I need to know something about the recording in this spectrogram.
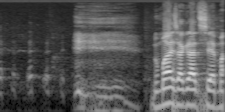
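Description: A man laughs briefly close to a microphone.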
